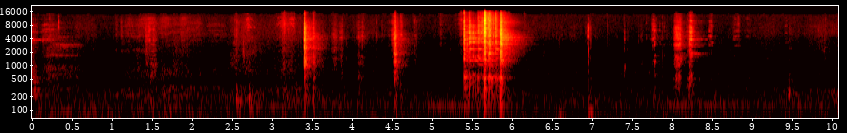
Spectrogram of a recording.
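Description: Quiet handling sounds of metal parts: a few isolated clicks and knocks, a short clatter of several clicks about five and a half seconds in, and two light ticks near the end.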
